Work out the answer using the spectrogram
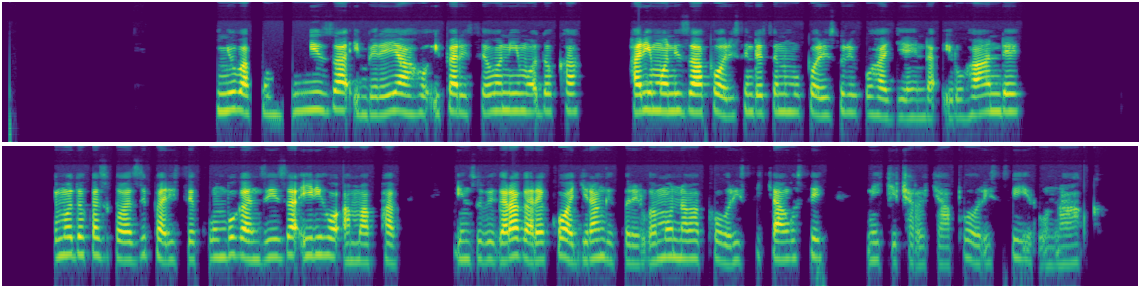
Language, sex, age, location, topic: Kinyarwanda, female, 25-35, Huye, government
